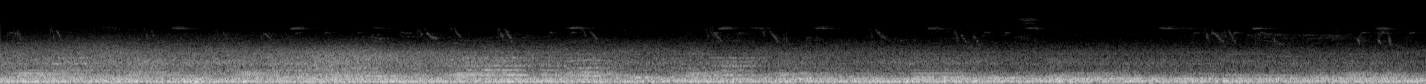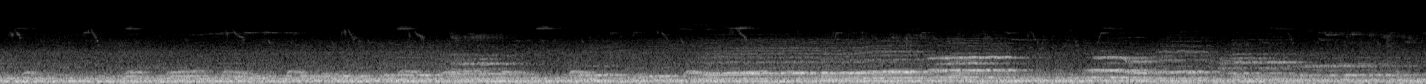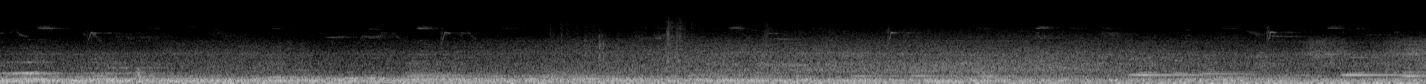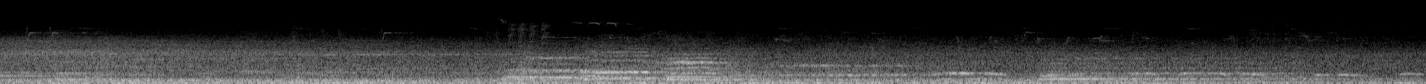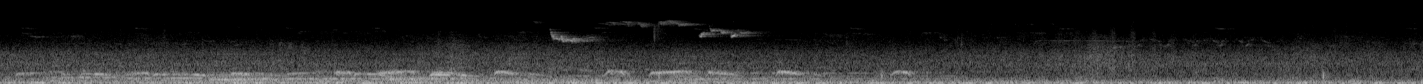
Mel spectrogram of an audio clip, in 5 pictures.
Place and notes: {"title": "StLeonard's Church, Woodcote, Oxfordshire, UK - Congregational singing and ambience", "date": "2013-10-06 10:45:00", "description": "Nestled on the edge of the Chiltern Hills in Woodcote, South Oxfordshire is St Leonard's Church. It is flanked by the Reading and South Stoke Roads, the more distant A4074 and the next door farm. It is the ebb and flow of natural and man-made sounds enveloping the congregational singing that made this section of the recording stand out.", "latitude": "51.53", "longitude": "-1.07", "altitude": "162", "timezone": "Europe/London"}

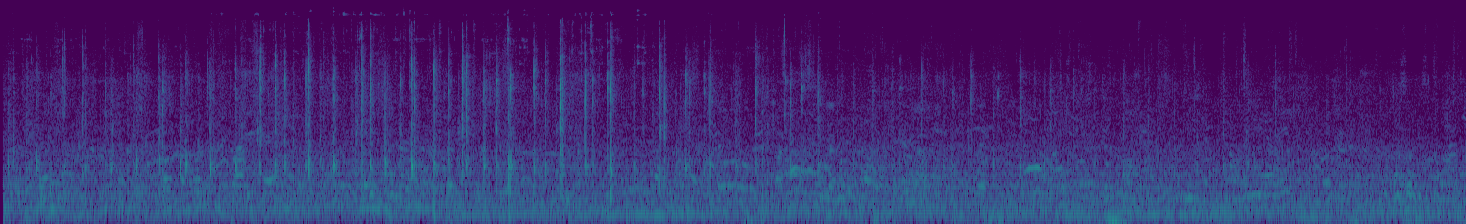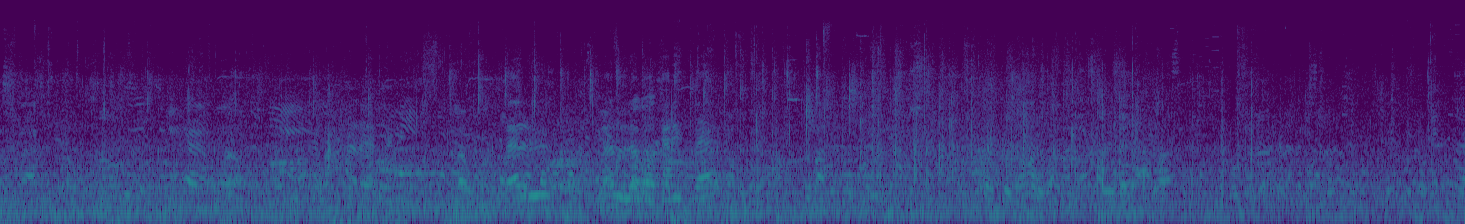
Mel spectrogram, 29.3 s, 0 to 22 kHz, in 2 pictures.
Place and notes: {"title": "Stare Miasto, Kraków, Poland - Damen und Herren", "date": "2011-08-03 20:25:00", "latitude": "50.06", "longitude": "19.94", "altitude": "216", "timezone": "Europe/Warsaw"}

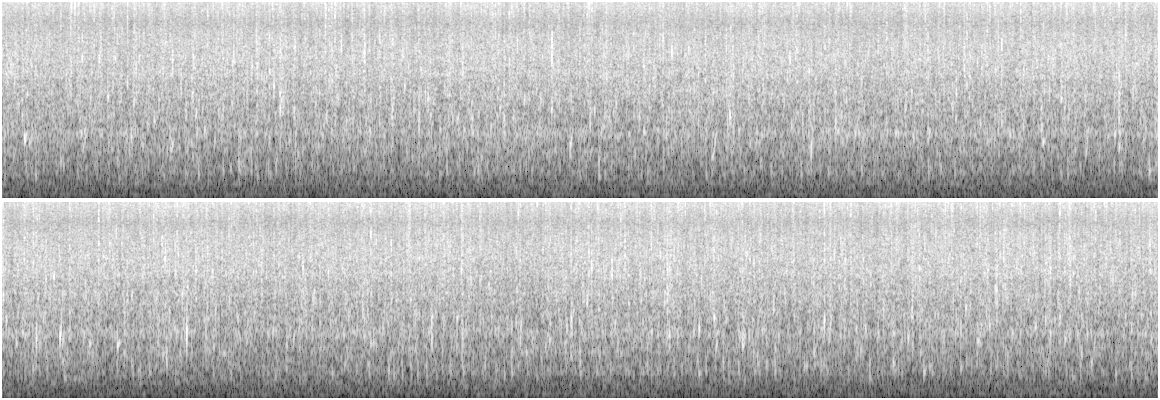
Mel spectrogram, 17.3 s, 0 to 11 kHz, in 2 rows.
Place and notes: {"title": "種瓜路, 埔里鎮Puli Township - Farmland waterways", "date": "2016-04-28 09:37:00", "description": "Farmland waterways, Irrigation channels\nZoom H2n MS+XY", "latitude": "23.95", "longitude": "120.90", "altitude": "520", "timezone": "Asia/Taipei"}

